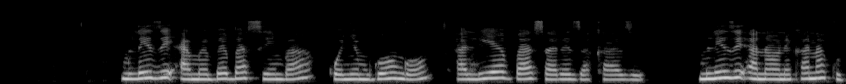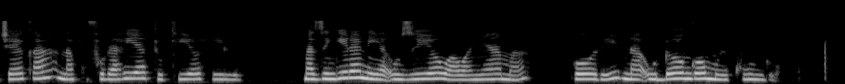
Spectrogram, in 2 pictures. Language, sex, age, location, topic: Swahili, female, 25-35, Nairobi, government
